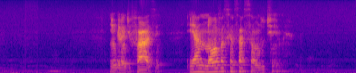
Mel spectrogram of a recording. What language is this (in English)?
Portuguese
